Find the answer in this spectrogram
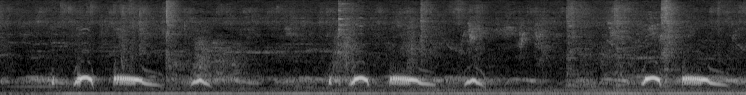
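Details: Dove cooing in repeated phrases, each a short arched note, a longer drawn-out falling coo, then another short note, the pattern coming roughly every three seconds against a low steady hum and faint bird chirps.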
